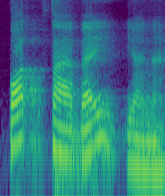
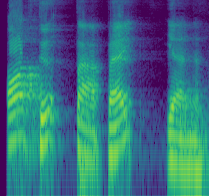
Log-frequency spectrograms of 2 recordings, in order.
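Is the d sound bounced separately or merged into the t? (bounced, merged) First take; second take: merged; bounced. First: The d merges into the following t. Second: The d is released with an echoing bounce. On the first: The speaker calls it right. "Seharusnya dalnya masuk ke huruf ta" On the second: The speaker calls it wrong. "Bacanya salah. ... Mengkolkolakan huruf dal"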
